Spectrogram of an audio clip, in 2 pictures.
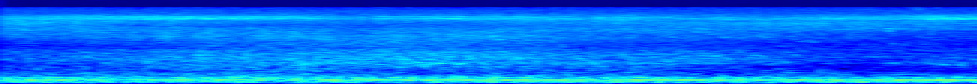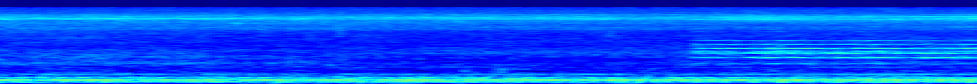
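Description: Low steady rumble of an approaching diesel-hauled train. About seven seconds in, a train horn starts sounding as one held chord.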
